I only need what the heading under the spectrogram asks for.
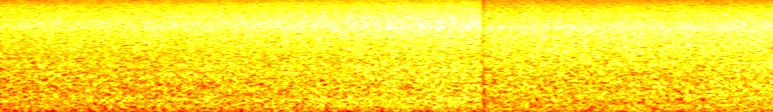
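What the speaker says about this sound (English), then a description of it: "It looks to me like it's a natural waterfall" A natural waterfall beside a dam on a river in Ottawa pours in a steady, loud, unbroken broadband rush, with no voices.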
